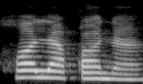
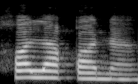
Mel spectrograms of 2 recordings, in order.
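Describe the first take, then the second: The two takes are said the same way.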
